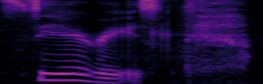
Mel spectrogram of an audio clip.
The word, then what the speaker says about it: series: new series oops series we also want to get that one SE SE right that has two syllables series I started to watch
